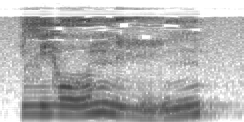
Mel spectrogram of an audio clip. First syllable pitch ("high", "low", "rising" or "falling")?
rising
